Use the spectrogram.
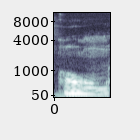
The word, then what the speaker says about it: Om: And I have mentioned this before, but Om is typically, especially if we're just doing it as a single mantra, is often pronounced Om, A-U-M.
